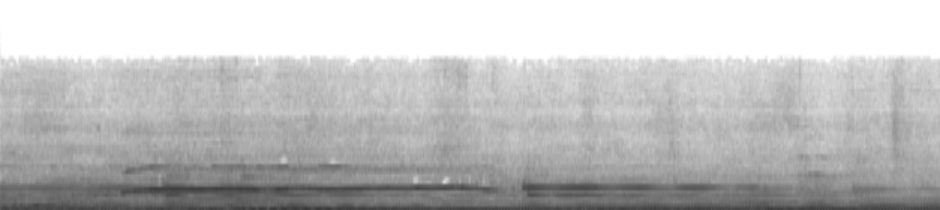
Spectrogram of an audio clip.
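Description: Amplified electric guitar played live, sustained ringing notes through a large hall's sound system. A high note slides up about a second in, holds for a couple of seconds and then drops away.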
